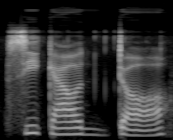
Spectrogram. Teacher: this T will change to a D because it's between two vowels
